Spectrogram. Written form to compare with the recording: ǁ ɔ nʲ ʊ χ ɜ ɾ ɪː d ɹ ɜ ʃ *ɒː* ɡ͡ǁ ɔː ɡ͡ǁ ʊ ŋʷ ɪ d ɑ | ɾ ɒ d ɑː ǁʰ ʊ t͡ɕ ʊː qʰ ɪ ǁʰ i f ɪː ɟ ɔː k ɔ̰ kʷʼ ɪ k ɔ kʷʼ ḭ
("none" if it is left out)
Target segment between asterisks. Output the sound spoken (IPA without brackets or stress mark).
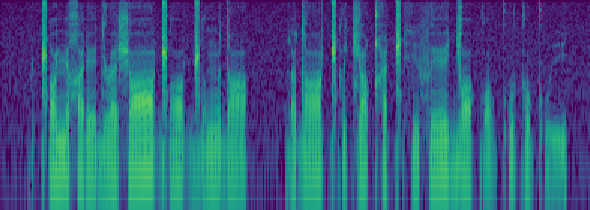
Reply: ɒː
